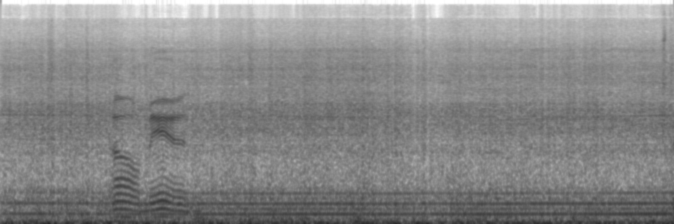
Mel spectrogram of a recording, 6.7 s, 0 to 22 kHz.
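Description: A BMW HP4 motorcycle engine runs steadily while riding, a loud continuous drone with wind rush throughout, and someone briefly speaks over it near the start.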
